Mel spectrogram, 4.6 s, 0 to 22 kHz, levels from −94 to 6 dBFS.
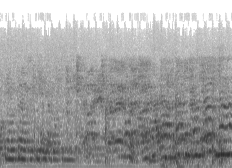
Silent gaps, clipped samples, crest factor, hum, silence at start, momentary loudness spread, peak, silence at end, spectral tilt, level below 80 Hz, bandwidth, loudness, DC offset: none; under 0.1%; 16 dB; none; 0 s; 8 LU; -6 dBFS; 0 s; -5.5 dB/octave; -44 dBFS; 13 kHz; -21 LUFS; under 0.1%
